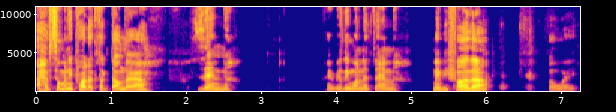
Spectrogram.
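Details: Adult woman with a temporary pain-related lisp from two impacted upper wisdom teeth pressing on each other and hurting her jaw, heavily medicated for several days; she lisps instinctively to relieve pain, sounding like a speech impediment; lisp.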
